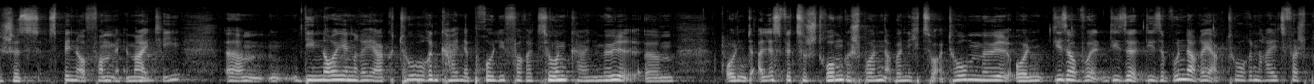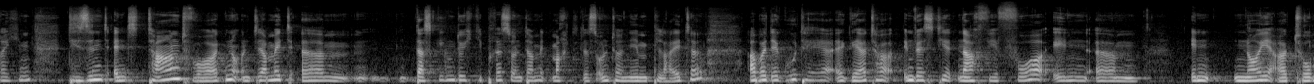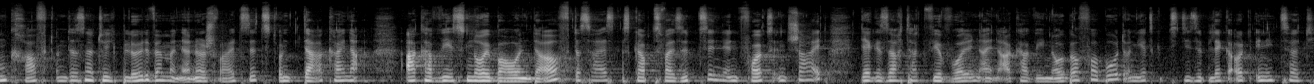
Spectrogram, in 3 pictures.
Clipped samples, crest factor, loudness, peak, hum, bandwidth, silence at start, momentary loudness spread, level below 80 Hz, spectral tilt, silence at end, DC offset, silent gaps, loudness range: under 0.1%; 22 dB; -22 LUFS; 0 dBFS; none; 19.5 kHz; 0 s; 10 LU; -52 dBFS; -5 dB/octave; 0 s; under 0.1%; none; 4 LU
